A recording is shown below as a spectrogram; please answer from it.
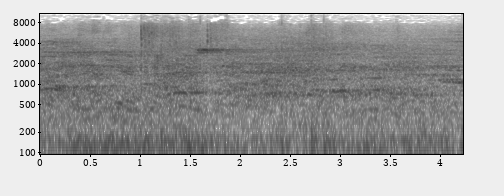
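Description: Din of a busy multi-court volleyball hall: many voices echoing in the large room, with volleyballs bouncing and a few thuds around a second in.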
